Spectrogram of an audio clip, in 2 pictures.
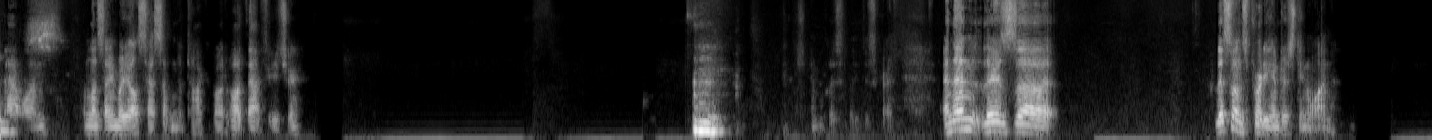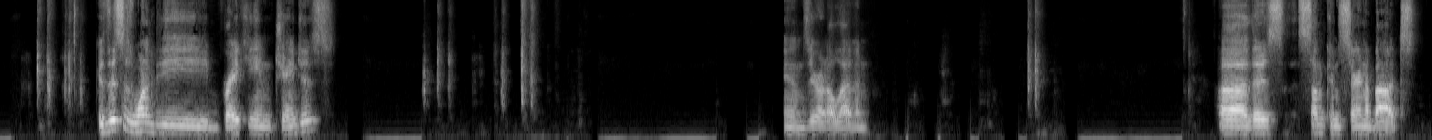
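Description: A man speaks calmly into a microphone, in bursts with pauses.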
